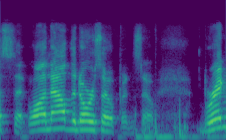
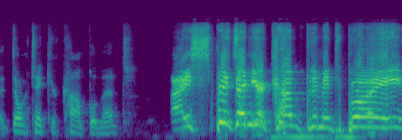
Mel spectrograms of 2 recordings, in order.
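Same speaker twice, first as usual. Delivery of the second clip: offhand, stock put-on Scottish accent; 3 semitones higher, 4 dB louder than usual. Answering a long-delayed compliment on their hat: random scottish accent. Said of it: "just doing a random Scottish accent".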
